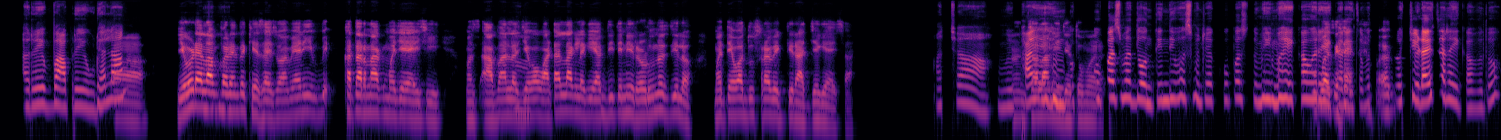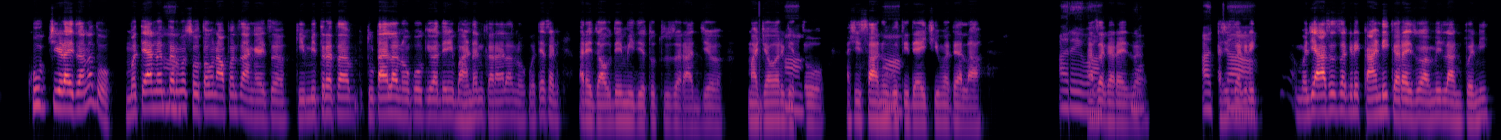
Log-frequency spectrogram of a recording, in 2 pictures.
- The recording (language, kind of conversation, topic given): Marathi, podcast, तुमच्या वाडीत लहानपणी खेळलेल्या खेळांची तुम्हाला कशी आठवण येते?
- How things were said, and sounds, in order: surprised: "अरे बापरे! एवढ्या लांब?"; tapping; laughing while speaking: "काय मग खूपच मग दोन-तीन … का मग तो?"; chuckle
